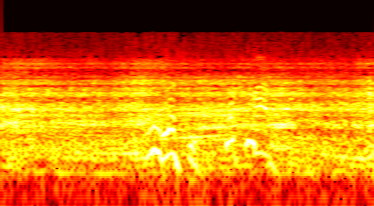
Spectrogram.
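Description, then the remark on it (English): The struggling engine of an airplane in trouble drones steadily with a rough, uneven hum, while muffled voices murmur briefly partway through. “It sounds like an airplane in trouble.”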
